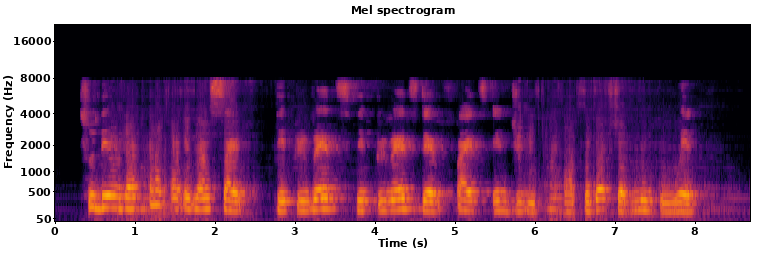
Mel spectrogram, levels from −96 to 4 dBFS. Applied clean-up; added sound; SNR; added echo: neural separator model SepFormer DNS4.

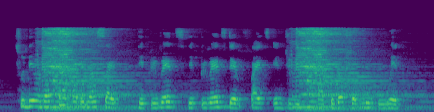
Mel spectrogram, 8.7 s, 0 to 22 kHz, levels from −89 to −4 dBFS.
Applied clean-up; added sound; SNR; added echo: none; Plucked string instrument; 2 dB; reverberation time 0.6 s.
